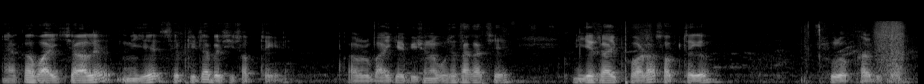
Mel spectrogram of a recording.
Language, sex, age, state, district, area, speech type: Bengali, male, 30-45, West Bengal, Darjeeling, urban, spontaneous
